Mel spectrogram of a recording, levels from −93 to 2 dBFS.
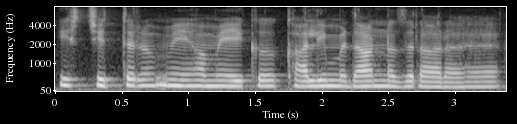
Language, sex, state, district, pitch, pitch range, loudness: Hindi, female, Punjab, Fazilka, 195 Hz, 185-210 Hz, -16 LUFS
